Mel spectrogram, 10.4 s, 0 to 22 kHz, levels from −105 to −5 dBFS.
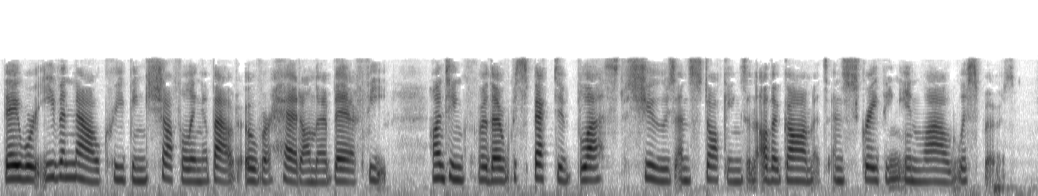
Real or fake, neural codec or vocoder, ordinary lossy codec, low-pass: fake; codec, 16 kHz, 16 kbps, FunCodec, trained on LibriTTS, 50 frames a second; MP3, 48 kbps; 7.2 kHz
